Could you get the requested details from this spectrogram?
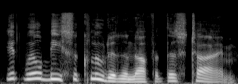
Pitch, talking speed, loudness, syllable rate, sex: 170 Hz, 200 wpm, -15 LUFS, 5.0 syllables/s, male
